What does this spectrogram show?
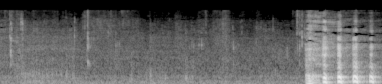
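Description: A man chewing a mouthful of fried lobster sandwich, faint wet mouth sounds and small ticks. Near the end he breaks into a short run of loud, quick chuckling laughter.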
